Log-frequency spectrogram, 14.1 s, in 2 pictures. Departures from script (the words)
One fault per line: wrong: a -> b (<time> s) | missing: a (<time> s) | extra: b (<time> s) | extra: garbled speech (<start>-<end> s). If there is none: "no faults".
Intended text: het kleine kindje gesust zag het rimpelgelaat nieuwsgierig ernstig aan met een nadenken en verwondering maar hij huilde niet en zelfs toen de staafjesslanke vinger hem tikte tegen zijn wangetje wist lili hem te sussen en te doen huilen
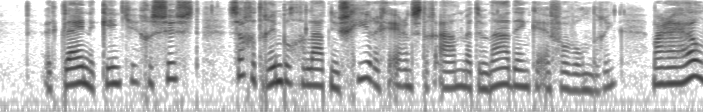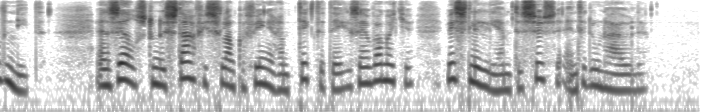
no faults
